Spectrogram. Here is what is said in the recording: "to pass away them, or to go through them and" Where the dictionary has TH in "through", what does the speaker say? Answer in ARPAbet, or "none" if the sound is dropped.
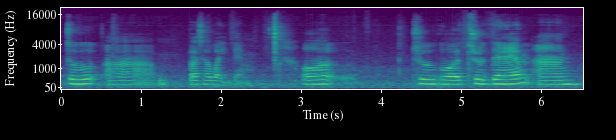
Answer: T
